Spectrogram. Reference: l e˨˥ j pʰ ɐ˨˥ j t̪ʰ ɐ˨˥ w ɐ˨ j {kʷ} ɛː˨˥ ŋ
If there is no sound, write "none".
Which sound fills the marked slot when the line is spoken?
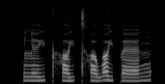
p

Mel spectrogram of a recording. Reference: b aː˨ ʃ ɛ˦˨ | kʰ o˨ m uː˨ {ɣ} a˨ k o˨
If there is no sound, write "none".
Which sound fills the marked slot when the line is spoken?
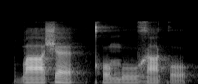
ɣ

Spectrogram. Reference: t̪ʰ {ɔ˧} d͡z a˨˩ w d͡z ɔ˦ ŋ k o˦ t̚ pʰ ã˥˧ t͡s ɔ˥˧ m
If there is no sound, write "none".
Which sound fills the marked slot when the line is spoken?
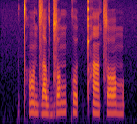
ɔ̃˧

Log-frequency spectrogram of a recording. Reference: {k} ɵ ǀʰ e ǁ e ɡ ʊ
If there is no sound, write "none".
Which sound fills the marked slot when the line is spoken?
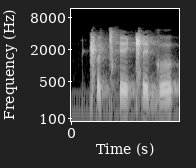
ǁ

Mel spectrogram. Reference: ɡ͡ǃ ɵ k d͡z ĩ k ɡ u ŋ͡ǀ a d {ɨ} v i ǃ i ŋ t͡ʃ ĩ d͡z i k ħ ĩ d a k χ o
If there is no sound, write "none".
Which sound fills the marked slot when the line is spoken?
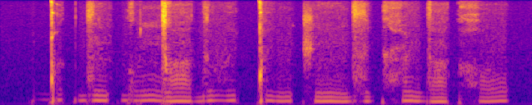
ɨ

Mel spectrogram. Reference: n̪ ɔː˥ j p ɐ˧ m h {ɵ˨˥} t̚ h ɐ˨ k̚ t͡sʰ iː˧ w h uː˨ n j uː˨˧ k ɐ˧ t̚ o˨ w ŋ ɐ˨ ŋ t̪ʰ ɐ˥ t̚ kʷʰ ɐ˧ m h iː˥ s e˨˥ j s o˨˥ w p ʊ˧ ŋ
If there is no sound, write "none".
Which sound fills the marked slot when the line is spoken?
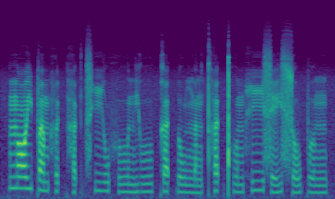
ɵ˨˥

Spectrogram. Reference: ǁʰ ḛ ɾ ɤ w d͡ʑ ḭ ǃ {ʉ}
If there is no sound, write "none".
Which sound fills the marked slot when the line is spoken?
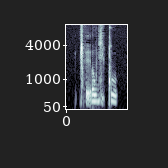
u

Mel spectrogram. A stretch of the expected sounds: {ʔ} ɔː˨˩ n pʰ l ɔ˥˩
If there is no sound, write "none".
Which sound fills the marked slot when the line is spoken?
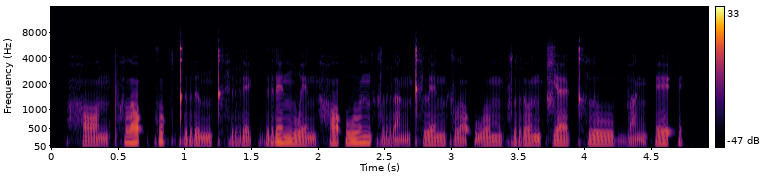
h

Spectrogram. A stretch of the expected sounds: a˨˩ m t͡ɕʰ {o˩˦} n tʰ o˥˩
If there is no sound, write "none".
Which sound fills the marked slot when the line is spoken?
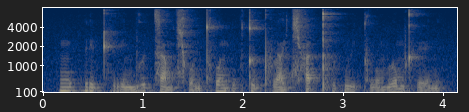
o˩˦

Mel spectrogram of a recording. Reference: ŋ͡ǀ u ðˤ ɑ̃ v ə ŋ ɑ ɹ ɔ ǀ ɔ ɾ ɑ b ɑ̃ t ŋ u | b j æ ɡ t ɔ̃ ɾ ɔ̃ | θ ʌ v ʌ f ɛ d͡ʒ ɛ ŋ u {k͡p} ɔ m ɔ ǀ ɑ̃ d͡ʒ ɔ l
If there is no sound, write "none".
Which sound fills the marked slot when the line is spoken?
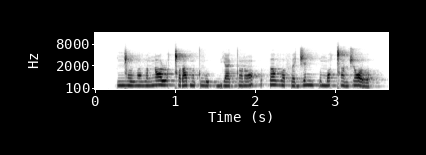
p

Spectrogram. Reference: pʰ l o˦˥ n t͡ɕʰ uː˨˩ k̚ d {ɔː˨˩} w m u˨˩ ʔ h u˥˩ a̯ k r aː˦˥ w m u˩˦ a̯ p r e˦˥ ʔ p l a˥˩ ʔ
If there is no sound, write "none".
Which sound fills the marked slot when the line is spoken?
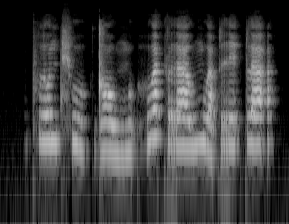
ɔː˨˩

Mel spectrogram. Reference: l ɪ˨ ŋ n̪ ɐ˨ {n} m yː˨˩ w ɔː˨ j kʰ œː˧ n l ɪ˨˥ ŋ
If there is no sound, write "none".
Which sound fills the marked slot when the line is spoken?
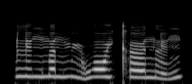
n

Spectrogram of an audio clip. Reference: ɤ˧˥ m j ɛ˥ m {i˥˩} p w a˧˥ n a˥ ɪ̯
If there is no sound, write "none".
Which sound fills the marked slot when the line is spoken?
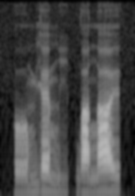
i˧˥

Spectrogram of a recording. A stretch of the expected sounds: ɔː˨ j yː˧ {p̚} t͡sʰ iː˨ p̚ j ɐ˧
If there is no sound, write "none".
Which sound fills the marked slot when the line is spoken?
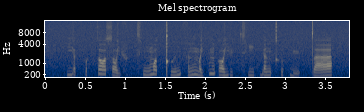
t̚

